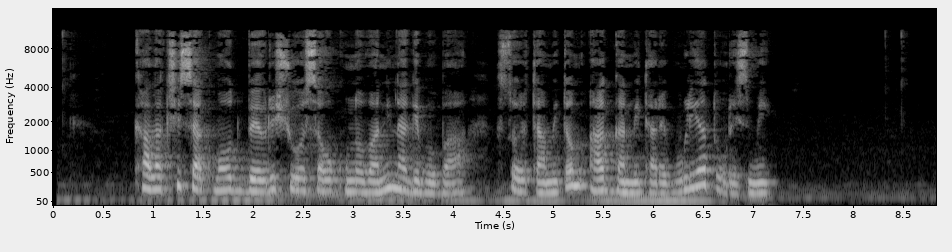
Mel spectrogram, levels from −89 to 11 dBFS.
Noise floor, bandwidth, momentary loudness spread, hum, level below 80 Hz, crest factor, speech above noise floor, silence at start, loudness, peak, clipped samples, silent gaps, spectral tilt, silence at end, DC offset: -59 dBFS; 11.5 kHz; 9 LU; none; -42 dBFS; 20 dB; 37 dB; 0.1 s; -22 LUFS; -4 dBFS; under 0.1%; none; -4 dB/octave; 1.6 s; under 0.1%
